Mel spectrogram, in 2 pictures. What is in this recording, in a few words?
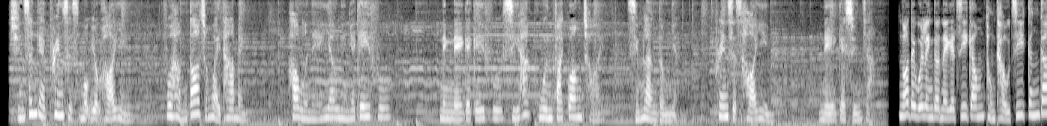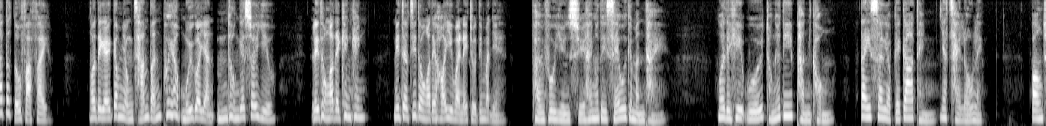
Canto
